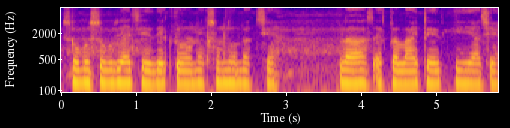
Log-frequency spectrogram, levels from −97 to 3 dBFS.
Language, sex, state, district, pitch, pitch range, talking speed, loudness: Bengali, male, West Bengal, Dakshin Dinajpur, 145 Hz, 140-150 Hz, 125 wpm, -16 LUFS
